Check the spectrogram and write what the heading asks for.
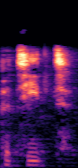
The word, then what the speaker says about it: petite: which are usually has which usually has a pronounced final consonant so here we have petite or petite plural with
